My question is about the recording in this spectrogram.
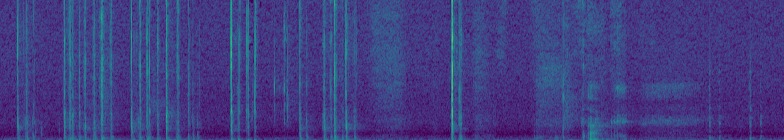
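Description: Typing a message on a computer keyboard: irregular bursts of quick, crisp keystrokes broken by short pauses, with one sharper, louder click partway through.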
